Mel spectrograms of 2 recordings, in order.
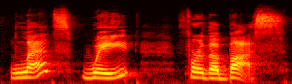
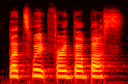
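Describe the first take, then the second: First: Let's, wait and bus are stressed; others reduced. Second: Every word gets the same flat, robotic stress. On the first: The speaker calls it right. "let's wait and bus are stressed" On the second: The speaker calls it wrong. "say each of these syllables about the same"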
